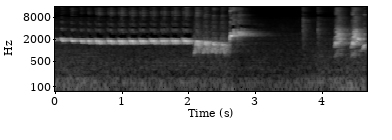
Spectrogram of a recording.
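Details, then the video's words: White-rumped shama in song training, prompted to sing: a long, steady whistled note held about two seconds, then a buzzy descending slur, a higher whistle, and a brief harsh burst. "Kỹ thuật kích thích lửa cho chim hót (shama bird)"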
